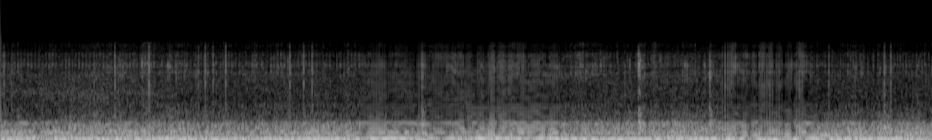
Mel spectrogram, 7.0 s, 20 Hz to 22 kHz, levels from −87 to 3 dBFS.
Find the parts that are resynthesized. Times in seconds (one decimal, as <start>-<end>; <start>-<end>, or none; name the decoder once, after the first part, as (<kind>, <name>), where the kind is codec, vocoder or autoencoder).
2.7-4.2 (vocoder, BigVGAN v2); 5.4-6.1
